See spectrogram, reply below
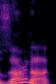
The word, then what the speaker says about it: Zarnock: Hi everyone, it's Studio City Now, and today my guest is the iconic Michael Zarnock.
